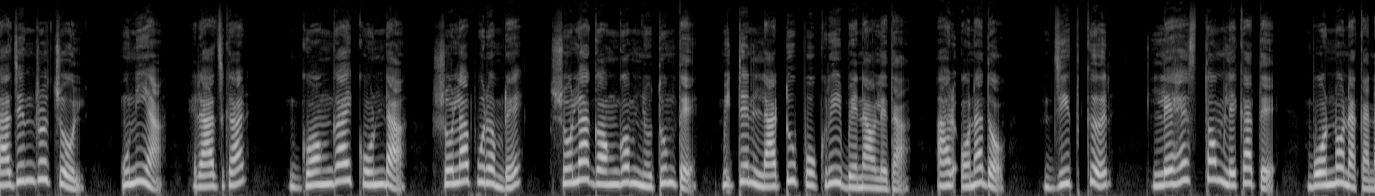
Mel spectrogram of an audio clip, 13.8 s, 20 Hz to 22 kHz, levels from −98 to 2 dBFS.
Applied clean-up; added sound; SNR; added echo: none; none; none; none.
